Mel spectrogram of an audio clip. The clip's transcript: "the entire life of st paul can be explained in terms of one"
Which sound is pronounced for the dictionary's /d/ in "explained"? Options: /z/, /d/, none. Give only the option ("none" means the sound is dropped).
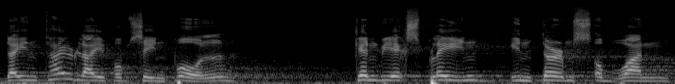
/d/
